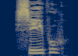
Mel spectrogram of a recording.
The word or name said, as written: zebus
